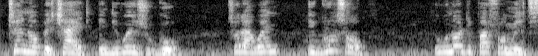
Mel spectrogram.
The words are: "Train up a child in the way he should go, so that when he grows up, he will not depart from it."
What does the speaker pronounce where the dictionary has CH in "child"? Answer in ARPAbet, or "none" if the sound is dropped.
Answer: CH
